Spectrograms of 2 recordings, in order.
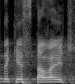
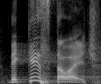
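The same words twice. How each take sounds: First: Said in the usual way. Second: "qué" stressed, falling after it; pointed emphasis. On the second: Real, not acted. Preacher asking listeners to heed the phrase, stress on "qué". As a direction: set "¿de qué estaba hecho?" apart, leaning on "qué". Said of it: "Escucha esa palabra".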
